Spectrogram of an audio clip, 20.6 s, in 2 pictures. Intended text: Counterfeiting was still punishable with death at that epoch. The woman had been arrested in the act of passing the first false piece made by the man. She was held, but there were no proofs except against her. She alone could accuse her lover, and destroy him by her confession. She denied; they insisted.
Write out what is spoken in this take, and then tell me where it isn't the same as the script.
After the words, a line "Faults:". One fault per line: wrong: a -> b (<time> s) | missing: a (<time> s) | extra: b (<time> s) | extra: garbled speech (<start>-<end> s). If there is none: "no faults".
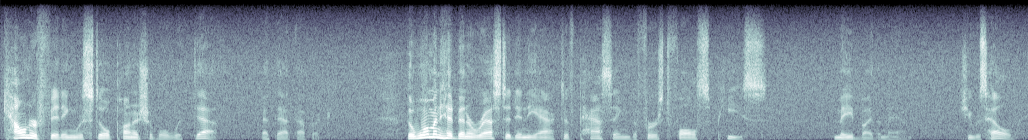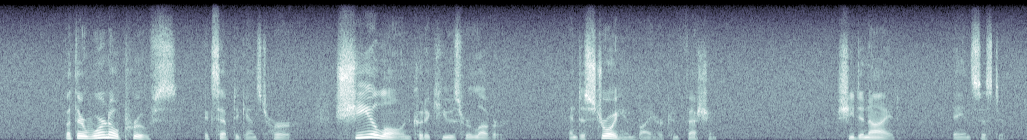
Counterfeiting was still punishable with death at that epoch. The woman had been arrested in the act of passing the first false piece made by the man. She was held, but there were no proofs except against her. She alone could accuse her lover, and destroy him by her confession. She denied; they insisted.
Faults:
no faults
